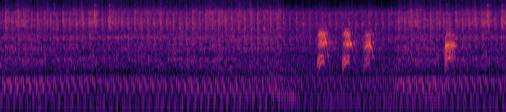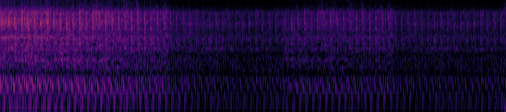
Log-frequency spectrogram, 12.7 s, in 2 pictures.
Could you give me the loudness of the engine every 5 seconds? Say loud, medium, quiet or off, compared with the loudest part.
loud, loud, quiet.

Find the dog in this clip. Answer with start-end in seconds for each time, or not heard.
3.4-5.8.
